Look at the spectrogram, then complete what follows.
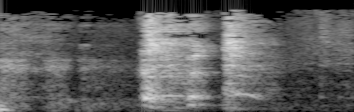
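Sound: cough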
